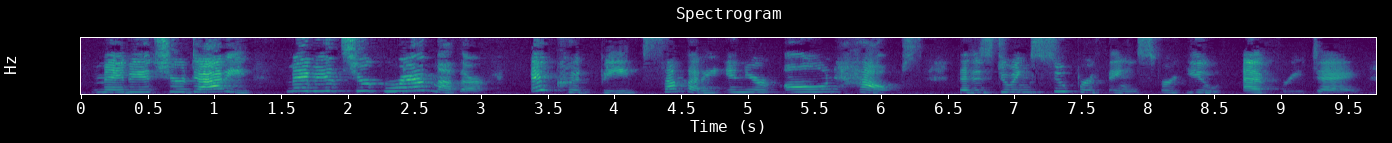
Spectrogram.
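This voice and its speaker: A woman with a high, very bright voice speaks to small children as a story time host. She is expressive and encouraging, keeping her phrases simple as she reads and chats. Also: low-quality recording. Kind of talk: read-aloud and talk to young children.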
